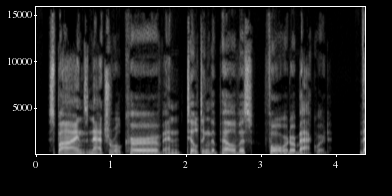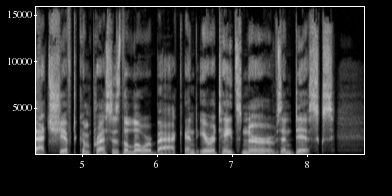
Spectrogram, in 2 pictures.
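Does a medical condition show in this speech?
No.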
